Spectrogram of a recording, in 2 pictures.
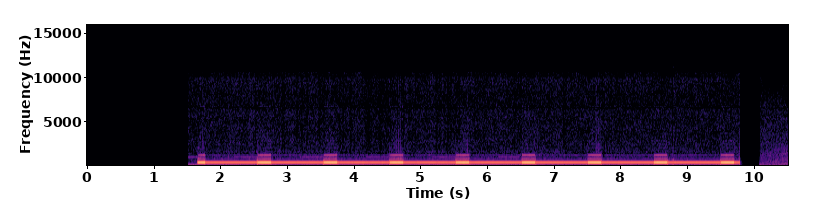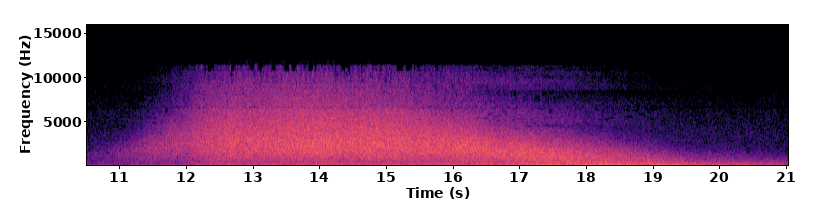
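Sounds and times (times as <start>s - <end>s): electronic beeps: 1.6s - 9.8s
steady electronic tone: 1.6s - 9.8s
faint hiss: 10.1s - 21.0s.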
